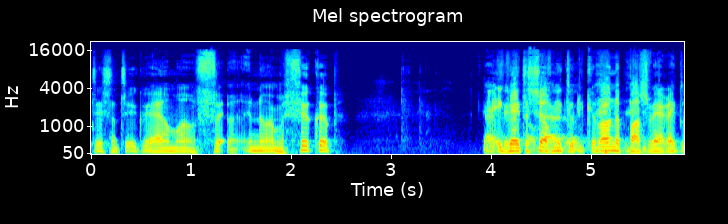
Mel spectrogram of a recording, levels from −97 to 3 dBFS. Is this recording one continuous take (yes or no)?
yes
